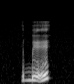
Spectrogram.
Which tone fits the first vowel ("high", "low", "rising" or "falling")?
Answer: rising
